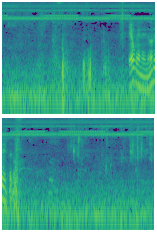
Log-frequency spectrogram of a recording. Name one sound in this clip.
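Dry leaves and twigs crunch under footsteps close by.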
